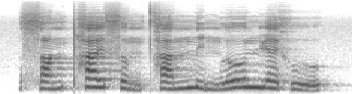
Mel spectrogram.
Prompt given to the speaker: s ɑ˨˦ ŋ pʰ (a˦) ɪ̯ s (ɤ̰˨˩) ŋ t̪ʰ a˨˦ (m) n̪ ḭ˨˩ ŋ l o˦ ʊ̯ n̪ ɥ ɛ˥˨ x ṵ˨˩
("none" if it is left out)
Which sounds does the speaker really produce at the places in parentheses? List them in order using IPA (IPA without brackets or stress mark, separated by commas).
a˦, ɤ̰˨˩, n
